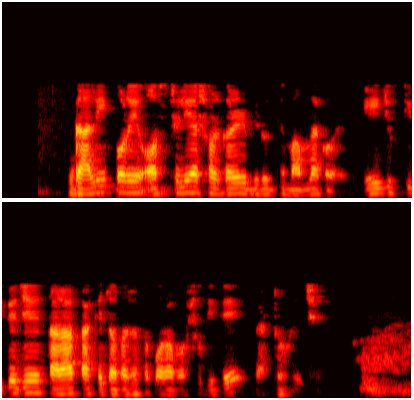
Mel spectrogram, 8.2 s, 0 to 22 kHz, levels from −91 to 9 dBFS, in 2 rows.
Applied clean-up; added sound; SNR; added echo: none; none; none; none.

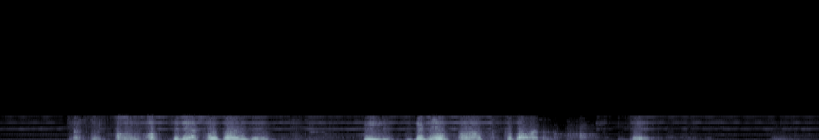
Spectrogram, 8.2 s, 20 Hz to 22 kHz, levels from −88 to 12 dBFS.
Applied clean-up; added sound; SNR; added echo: neural separator model SepFormer WHAMR!.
